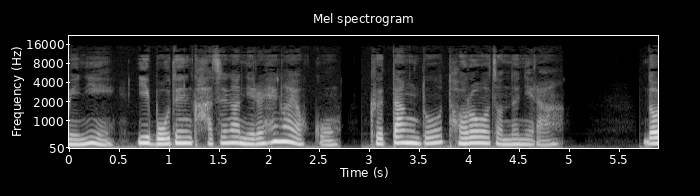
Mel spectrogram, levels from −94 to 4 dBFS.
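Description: No technical faults are audible anywhere in the speech recording.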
